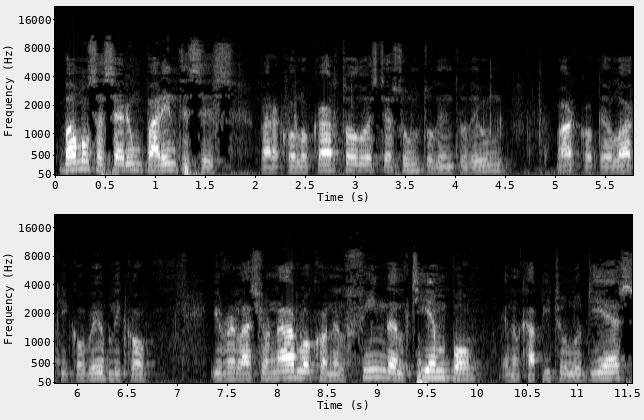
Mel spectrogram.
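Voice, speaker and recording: A man teaching a Bible class, explaining at a relaxed pace with tag questions and fillers, and reading scripture aloud before commenting on it. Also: medium pitch, slight background noise.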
